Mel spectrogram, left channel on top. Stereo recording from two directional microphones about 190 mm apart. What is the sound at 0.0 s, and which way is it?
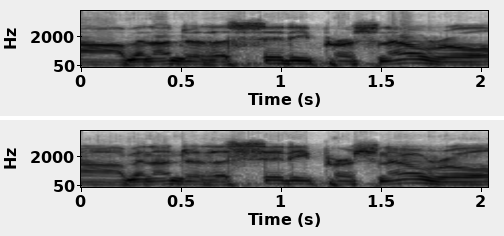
Speech, 10° right (ahead or behind).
